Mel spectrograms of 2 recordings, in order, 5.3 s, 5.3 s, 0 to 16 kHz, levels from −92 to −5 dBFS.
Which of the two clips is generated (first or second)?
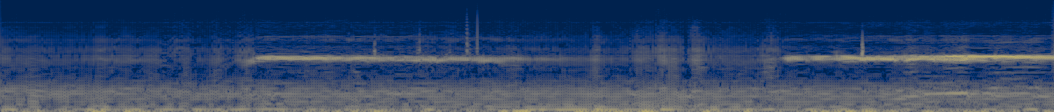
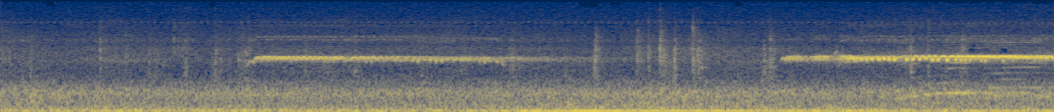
first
